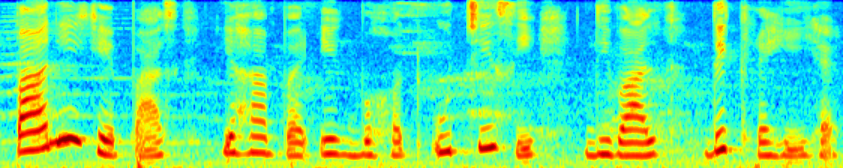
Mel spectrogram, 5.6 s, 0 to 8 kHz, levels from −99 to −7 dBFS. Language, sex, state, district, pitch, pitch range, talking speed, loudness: Hindi, female, Jharkhand, Palamu, 260 Hz, 235-320 Hz, 140 wpm, -18 LUFS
